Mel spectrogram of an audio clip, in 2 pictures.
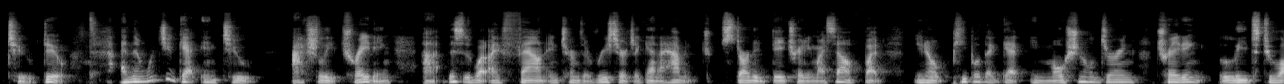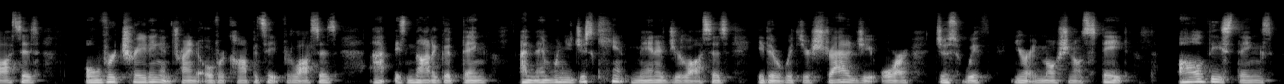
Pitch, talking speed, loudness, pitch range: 90 Hz, 175 wpm, -20 LUFS, 85-105 Hz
